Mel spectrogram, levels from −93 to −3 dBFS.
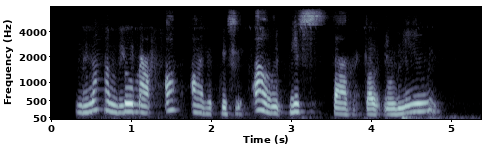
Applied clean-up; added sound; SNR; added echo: neural mask model DeepFilterNet 3.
